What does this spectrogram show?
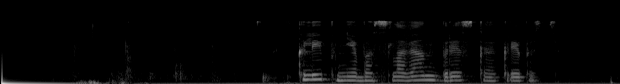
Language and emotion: Russian, neutral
